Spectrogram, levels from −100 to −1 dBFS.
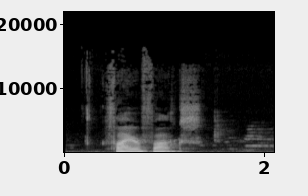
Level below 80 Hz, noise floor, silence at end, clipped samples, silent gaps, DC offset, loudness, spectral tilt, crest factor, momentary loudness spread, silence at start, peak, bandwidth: -64 dBFS; -57 dBFS; 0.1 s; under 0.1%; none; under 0.1%; -32 LUFS; -6 dB/octave; 18 dB; 22 LU; 0.25 s; -16 dBFS; 15.5 kHz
